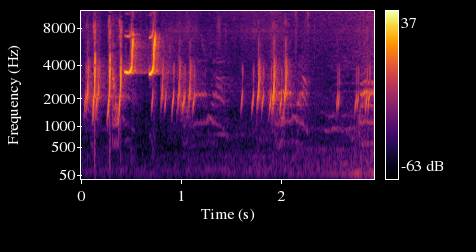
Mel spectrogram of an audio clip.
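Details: Common quail at night, possibly a female, giving sharp, liquid chirping notes in quick clusters, some with a bubbling, gargled edge, over a soft background hiss.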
